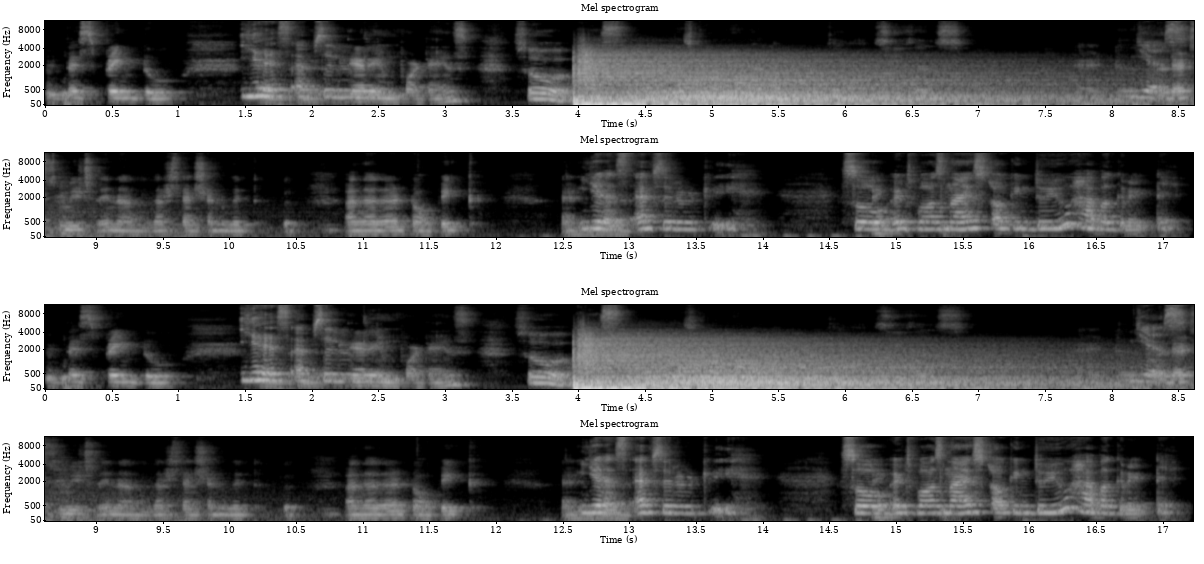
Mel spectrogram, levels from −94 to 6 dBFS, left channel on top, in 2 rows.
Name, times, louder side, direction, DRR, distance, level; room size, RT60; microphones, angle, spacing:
voice 1, 0.0-4.0 4.3-7.2 7.7-10.1 10.4-11.9 12.5-13.0 14.8-14.9, left 1 dB, 25° left, 1.0 m, -38 dB
voice 2, 1.5-2.6 4.0-4.1 8.1-8.4 12.6-13.9 14.6-17.0, equal, 55° right, 1.7 m, -33 dB
Boom, 3.9-8.3, equal, 5° right, 0.5 m, -23 dB
5.7 x 3.8 x 4.6 m
head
